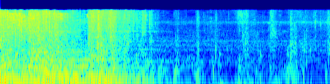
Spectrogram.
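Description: A pickaxe strikes wood with dull knocks.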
